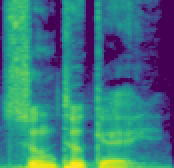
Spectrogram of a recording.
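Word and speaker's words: Syntyche: Suntuke is the Greek pronunciation.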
